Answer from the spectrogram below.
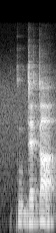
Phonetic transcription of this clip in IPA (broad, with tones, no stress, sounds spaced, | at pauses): k u˨ ɡ ɛ˨ ɡ a˦˨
